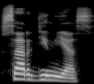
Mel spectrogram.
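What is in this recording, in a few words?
"сардинъяс", Komi, female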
